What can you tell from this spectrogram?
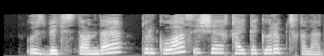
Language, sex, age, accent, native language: Uzbek, female, 25-34, Farg'ona, Uzbek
